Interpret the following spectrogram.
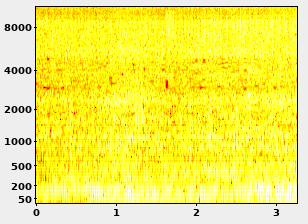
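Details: Used car engine idling during purchase check with oil filler cap opened, only oil and no smoke should come out: steady even idle, soft regular patter, no misses or knocks; normal idle.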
